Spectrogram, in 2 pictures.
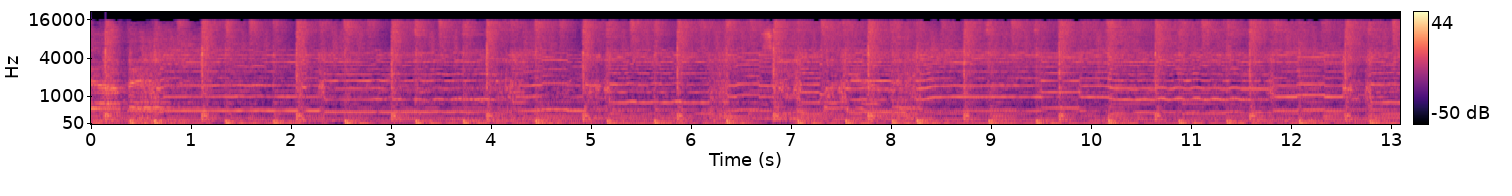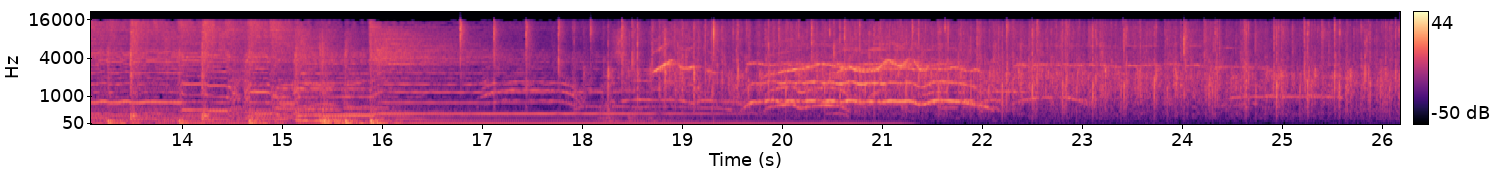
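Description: Live pop-rock band of acoustic and electric guitars, bass and drums playing the instrumental ending of a song, with an electric guitar line on top. About sixteen seconds in the band stops on a final chord that rings for a few seconds while the audience cheers and applauds.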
